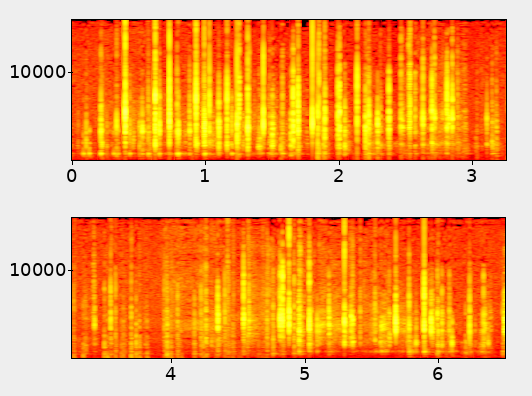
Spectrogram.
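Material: Plastic.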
